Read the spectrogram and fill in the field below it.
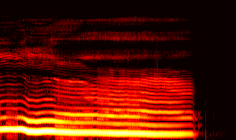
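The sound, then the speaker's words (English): A human voice imitates a drawn-out groan of agony, one loud sustained moan with a strong harmonic tone that sags slightly in pitch before cutting off after about two and a half seconds. “All he could do was grunt, scream in agony and frustration, like a baby groaning for a toy that's just been taken away.”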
